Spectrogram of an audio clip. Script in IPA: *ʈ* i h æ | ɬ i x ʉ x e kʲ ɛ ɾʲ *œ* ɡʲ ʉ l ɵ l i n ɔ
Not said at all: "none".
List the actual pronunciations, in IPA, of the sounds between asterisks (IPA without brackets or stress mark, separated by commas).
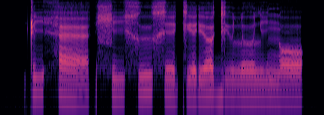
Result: ʈ, œ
